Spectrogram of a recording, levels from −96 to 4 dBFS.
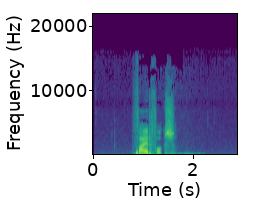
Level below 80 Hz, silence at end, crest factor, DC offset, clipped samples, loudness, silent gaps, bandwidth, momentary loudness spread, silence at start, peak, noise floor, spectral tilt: -44 dBFS; 1 s; 22 dB; under 0.1%; under 0.1%; -19 LUFS; none; 15.5 kHz; 9 LU; 0.8 s; -2 dBFS; -66 dBFS; -4.5 dB/octave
